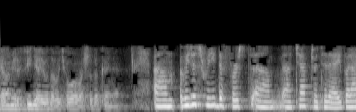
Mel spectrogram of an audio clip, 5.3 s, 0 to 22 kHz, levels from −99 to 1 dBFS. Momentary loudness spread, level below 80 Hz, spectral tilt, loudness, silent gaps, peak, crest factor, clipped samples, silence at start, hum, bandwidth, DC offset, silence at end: 17 LU; -78 dBFS; -12 dB/octave; -18 LUFS; none; -2 dBFS; 16 dB; under 0.1%; 0 s; none; 4.2 kHz; under 0.1%; 0 s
